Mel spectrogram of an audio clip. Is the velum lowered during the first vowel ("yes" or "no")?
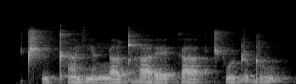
no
